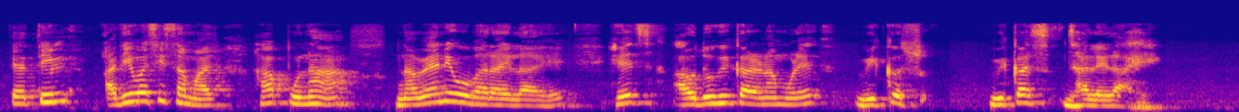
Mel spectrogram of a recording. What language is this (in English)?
Marathi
